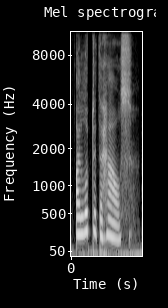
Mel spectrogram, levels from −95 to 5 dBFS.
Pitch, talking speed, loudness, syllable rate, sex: 210 Hz, 210 wpm, -16 LUFS, 6.6 syllables/s, female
